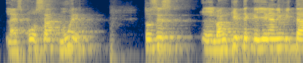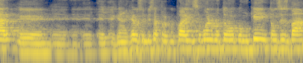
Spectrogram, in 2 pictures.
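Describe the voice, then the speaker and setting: A male conference speaker with a Mexican Spanish accent gives a lively lecture and works a fable into it. His fairly high voice is animated, full of repeated words and filler sounds, and it echoes around a roomy space, captured by a distant mic.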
